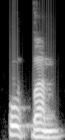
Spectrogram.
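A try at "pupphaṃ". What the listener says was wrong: Pupam, yeah, double P. There's no B. PP, pupa.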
